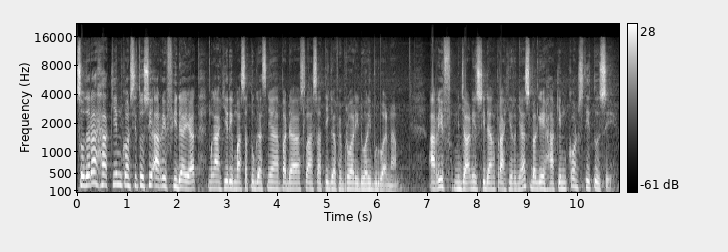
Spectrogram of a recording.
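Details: Adult male news presenter; Normal speech.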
